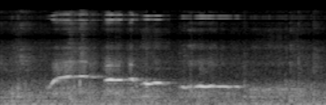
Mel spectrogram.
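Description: A person whistling a short phrase: one clear note rises and holds, then steps down through three or four lower notes, ending a little after three seconds.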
